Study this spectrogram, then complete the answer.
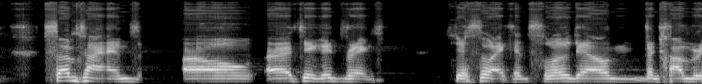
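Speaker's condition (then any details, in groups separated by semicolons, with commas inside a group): Cerebral palsy; present since birth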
